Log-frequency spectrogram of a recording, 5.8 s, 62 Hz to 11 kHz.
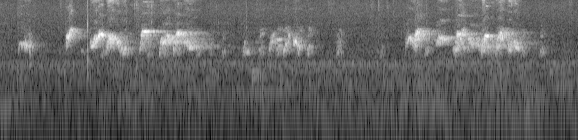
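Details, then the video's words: Red-whiskered bulbul, a caged two-month-old youngster, sings lively warbled phrases in clustered bursts, pausing between groups of notes. "Mộc 2 tháng lồng bổi số 11"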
